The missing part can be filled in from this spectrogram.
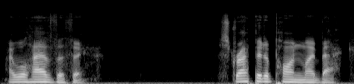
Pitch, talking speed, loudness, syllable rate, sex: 105 Hz, 170 wpm, -18 LUFS, 5.1 syllables/s, male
